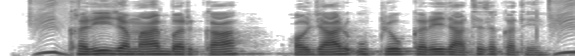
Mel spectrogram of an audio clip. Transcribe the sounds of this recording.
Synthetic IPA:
kʰɐɾiːd͡ʒəmaːebəɾka | ɔːd͡ʒaːɾʊpjoːɡ̚kəɾed͡ʒaːt̪esɐkət̪ɦeː

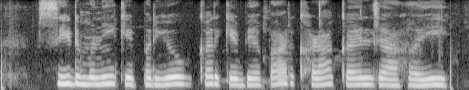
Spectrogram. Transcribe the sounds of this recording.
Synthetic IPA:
siːɖmənikepəɾjoːɡkəɾkebjaːpaːɾkʰɐɽakəɪld͡ʒaːhəiː

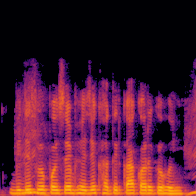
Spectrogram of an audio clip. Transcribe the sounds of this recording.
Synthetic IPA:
bid̪esmepəjsabʱed͡ʒekʰat̪iɾkakɔɾekeɦoi

